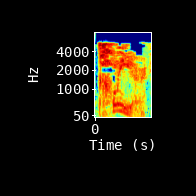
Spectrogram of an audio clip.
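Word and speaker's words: Xlear: So along comes a fairly new product called Clear, but it's spelled X-L-E-A-R. X-L-E-A-R, the natural sinus care system that hydrates your nose all day long.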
